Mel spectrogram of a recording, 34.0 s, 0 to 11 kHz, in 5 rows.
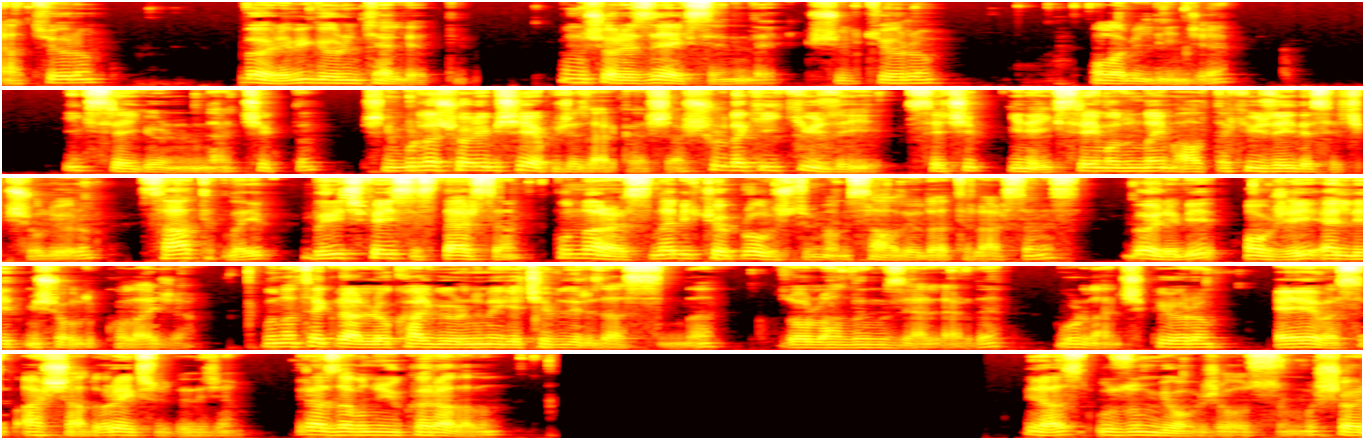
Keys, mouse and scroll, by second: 0.5 s, 1.4 ctrl+s, 1.7 middle click, 2.7 Tab, 2.8 s, 5.3 shift+middle click, 5.3 s, 5.5 middle click, 5.8 Tab, 7.0 click, 7.4 scroll up 3, 7.7 middle click, 8.0-8.5 scroll down 2, 8.5 click, 8.6 Tab, 9.1-10.4 middle drag, 10.4 click, 12.2-14.3 middle drag, 14.3-16.3 right drag, 17.0 click, 17.4 Tab, 17.4 scroll down 2, 17.7 middle drag, 17.8 ctrl+s, 18.0-19.3 middle drag, 19.3 Tab, 19.6 scroll down 3, 19.8 Tab, 20.0-21.3 middle drag, 21.3 scroll up 1, 21.5 Tab, 22.5 KP_Divide, 23.0 Tab, 23.6 middle click, 24.2 scroll up 1, 24.5 shift+click, 25.1 shift+click, 25.6 KP_Divide, 26.1 scroll down 1, 26.3 middle click, 26.7 scroll up 2, 26.7 e, 28.6 Tab, 28.7 g, 29.9 Tab, 30.2 e, 30.8 ctrl+z, 31.8 scroll down 2, 32.0 middle click, 32.4 ctrl+s, 32.6 scroll down 3, 32.8 middle click, 33.2-33.5 scroll up 7, 33.5 Tab, 33.7 s.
